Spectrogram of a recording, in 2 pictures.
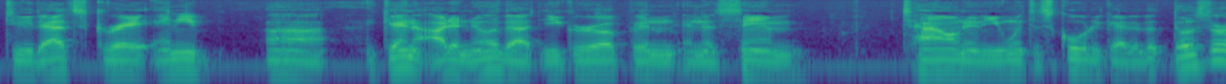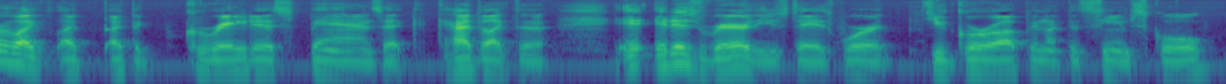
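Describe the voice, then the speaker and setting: Deep-voiced podcast host guy, hyped up and slangy, stumbles over his words. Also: moderate pace. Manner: enthusiastic, slangy, repeats words. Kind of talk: casual interview chat.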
